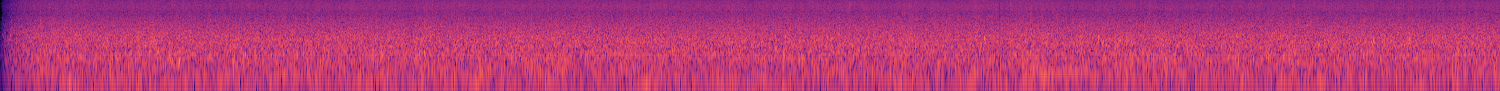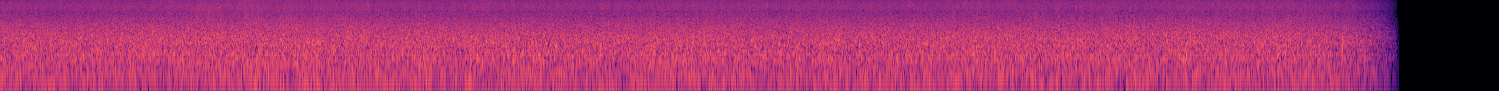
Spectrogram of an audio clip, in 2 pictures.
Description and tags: Small River Flowing Next to Street
The area is very close to the magical small village of Krippen, Germany. The river flows undisturbed - at some point though you can hear a car passing by. Its tires interact with the wet asphalt creating yet another interesting sound effect.
water, street, small-river-flow, river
